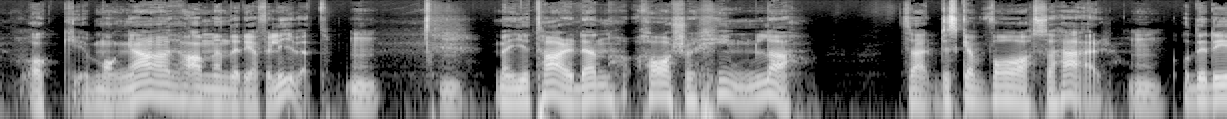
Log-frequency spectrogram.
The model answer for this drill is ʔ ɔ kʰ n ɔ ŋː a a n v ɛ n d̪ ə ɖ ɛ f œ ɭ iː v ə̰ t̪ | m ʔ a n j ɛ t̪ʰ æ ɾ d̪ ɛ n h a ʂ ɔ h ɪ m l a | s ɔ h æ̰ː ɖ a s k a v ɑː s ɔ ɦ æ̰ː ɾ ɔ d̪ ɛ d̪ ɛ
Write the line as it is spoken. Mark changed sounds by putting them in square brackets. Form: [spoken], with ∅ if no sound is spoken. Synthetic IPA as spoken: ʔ ɔ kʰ [m] ɔ ŋː a a n v ɛ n d̪ ə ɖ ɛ f œ ɭ iː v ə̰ t̪ | m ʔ [ɛ] n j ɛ t̪ʰ [a] ɾ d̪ ɛ n h a ʂ ɔ h ɪ m l a | s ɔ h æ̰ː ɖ [ɛ] s k a v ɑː s ɔ ɦ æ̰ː ɾ ɔ d̪ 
